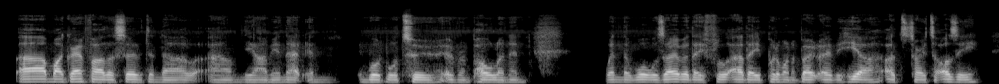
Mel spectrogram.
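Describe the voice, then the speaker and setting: A man with a New Zealand accent, fairly low pitch, monotone, flat intonation, and a fairly quick pace. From New Zealand, Hamilton. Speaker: rugby league player. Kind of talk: casual interview.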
